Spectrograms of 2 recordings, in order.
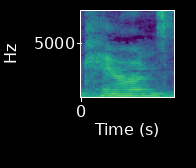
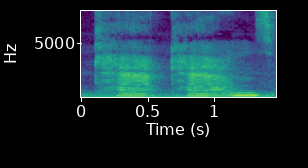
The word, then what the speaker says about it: Cairns: I came to I would say Kairens but they pronounce it like like can cans or something like that.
